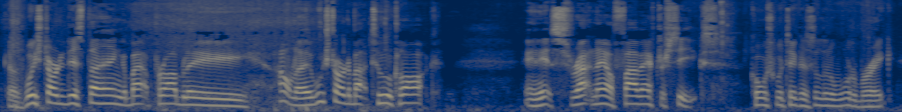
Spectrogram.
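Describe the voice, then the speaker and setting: A man with a Southern US accent chats casually, folksy and rambling. His voice sits a little higher than most men's. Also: moderate pace, a little mellow. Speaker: homesteader. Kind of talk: casual vlog talk.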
